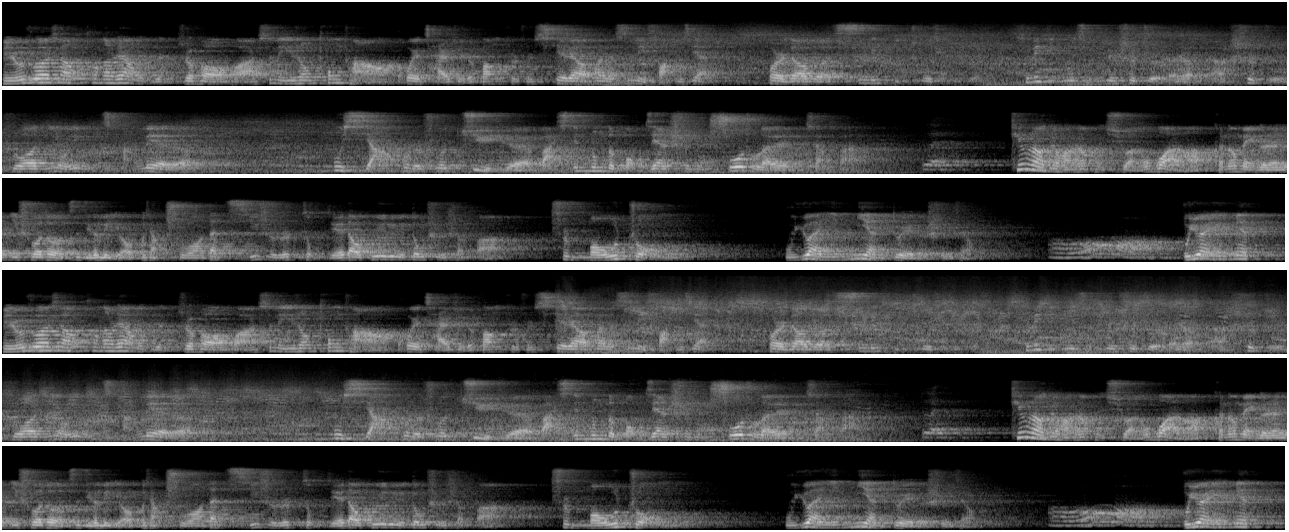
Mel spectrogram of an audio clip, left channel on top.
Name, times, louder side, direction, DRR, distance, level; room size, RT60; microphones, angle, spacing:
voice 1, 0.0-7.1 7.7-9.8 10.1-14.8 16.2-21.4 22.9-30.7 31.2-32.5 33.5-35.4 37.5-38.2, equal, ahead, 0 dB, 0.3 m, -25 dB
sound 1, 5.5-22.3, right 5 dB, 85° right, 0.6 m, -35 dB
voice 2, 7.6-8.0 22.0-22.3 27.6-27.8 36.2-37.4, right 1 dB, 25° right, -3 dB, 1.6 m, -32 dB
10.5 x 7.1 x 5.6 m, 2.3 s
head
